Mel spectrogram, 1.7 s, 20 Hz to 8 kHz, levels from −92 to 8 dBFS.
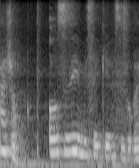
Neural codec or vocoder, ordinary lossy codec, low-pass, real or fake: codec, 16 kHz, 0.9 kbps, LongCat-Audio-Codec; none; none; fake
